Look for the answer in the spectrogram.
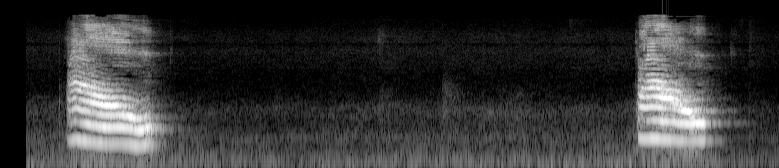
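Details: African grey parrot imitating a cat, giving two clear, cat-like meows about four seconds apart. Each meow is a rich, harmonic wail that slides gently downward, set against a quiet indoor background.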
